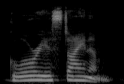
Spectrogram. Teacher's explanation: A little bit of stress on the stressed syllable of Gloria, but then more stress on the stressed syllable Steinem.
